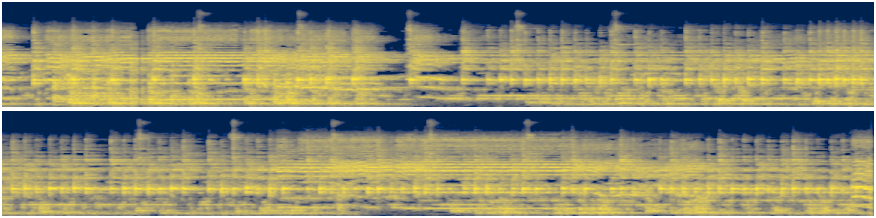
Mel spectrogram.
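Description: Nadaswaram playing a sustained, ornamented melody in raga Dwijavanthi, with thavil drum strokes accompanying it. The pipe's line breaks off briefly about five seconds in, and the drumming drops back a little past the middle.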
